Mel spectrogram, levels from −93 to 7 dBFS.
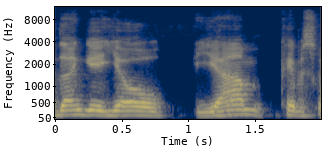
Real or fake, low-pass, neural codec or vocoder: fake; 10.8 kHz; vocoder, 48 kHz, 128 mel bands, Vocos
